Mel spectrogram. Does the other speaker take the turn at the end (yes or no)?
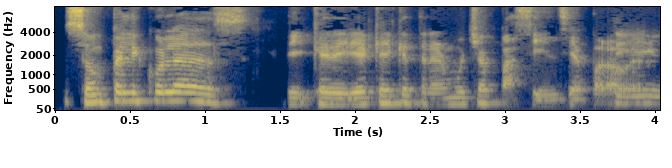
yes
